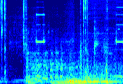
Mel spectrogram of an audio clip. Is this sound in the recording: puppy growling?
no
